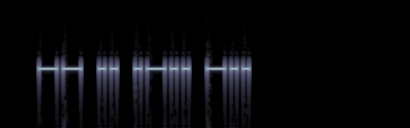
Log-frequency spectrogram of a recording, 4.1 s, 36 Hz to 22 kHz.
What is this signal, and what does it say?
Morse code, heard as a keyed tone, about 20 wpm, 700 Hz. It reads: MILD
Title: Build A Word - 2 Letters At A Time - 4-Letter Words - 20wpm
